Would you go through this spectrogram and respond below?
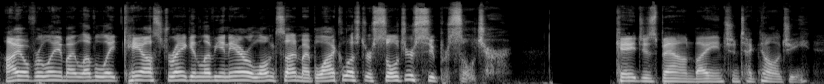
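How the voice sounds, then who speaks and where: A man's voice: high-pitched, steady tone, normal speed, sharp tone, clean tone, dry recording, clean studio sound. A man playing a cocky card duelist in an anime-style series, speaking in a theatrical, smug, declamatory way. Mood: triumphant, commanding. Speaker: voice actor in a fan dueling series. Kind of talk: anime-style dramatic battle dialogue.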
